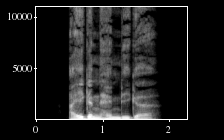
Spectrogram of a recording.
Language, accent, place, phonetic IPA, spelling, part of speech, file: German, Germany, Berlin, [ˈaɪ̯ɡn̩ˌhɛndɪɡə], eigenhändige, adjective, De-eigenhändige.ogg
- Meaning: inflection of eigenhändig: 1. strong/mixed nominative/accusative feminine singular 2. strong nominative/accusative plural 3. weak nominative all-gender singular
